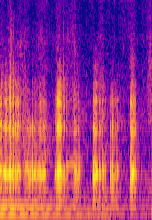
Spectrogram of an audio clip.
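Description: A man crying in short, broken sobs over a low held chord that stops near the end.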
